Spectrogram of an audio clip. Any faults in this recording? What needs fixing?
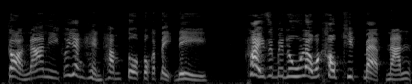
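The speech runs dull and smeared from start to finish, with a watery, fizzy edge on the sibilants and nothing at all above 14 kHz. That's AAC compression, likely AAC-LC squeezed to a low bitrate; the damage points to something around 32 kbps. At that rate the encoder drops the top of the spectrum and quantises the remaining bands coarsely, leaving gaps that smear the consonants. To prevent it, export from the original at a higher bitrate or in a lossless format.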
